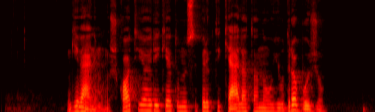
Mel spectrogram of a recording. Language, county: Lithuanian, Utena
